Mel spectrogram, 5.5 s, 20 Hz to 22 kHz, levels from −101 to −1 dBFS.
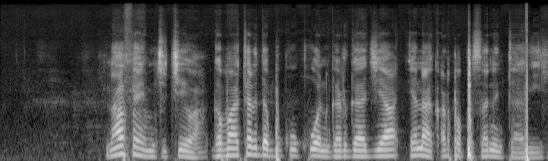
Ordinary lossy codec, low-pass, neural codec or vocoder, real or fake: none; 19.8 kHz; codec, 44.1 kHz, 7.8 kbps, Pupu-Codec; fake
